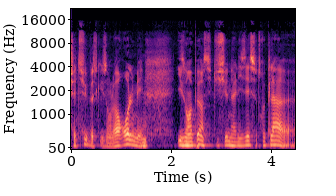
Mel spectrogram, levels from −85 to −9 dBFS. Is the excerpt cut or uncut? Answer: uncut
